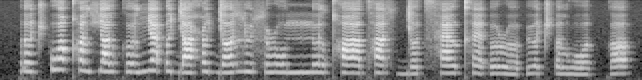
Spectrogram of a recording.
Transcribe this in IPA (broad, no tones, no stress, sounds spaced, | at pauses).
ɾ ə t͡ʃʼ o ə̯ qʰ ə l ç a l k ɵ l ɲ æ ʔ ə ɟ a ħ ɵ ɟ ɐ ɮ ʉ ɬ ɹ o nː ɵ l qʰ a tʰ a ɬ ɟ ə t͡sʰ æ ə̯ kʰ ɛ ʔ ɵ ɹ ɵ ʔ ʉ ə̯ t͡ʃʼ ə l w o ə̯ kː ɐ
